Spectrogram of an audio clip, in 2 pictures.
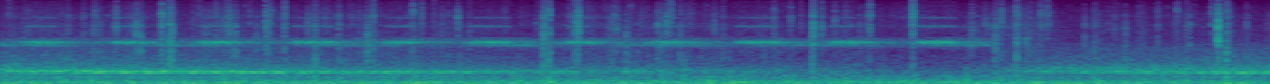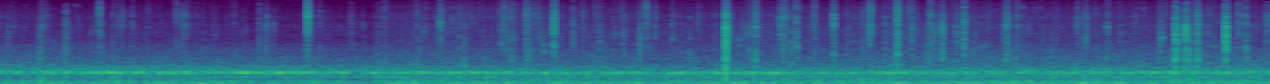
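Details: Crickets chirping near a forest cabin: a high, evenly pulsed trill for about five seconds, then fading, over a steady lower hum, with a crackling fire and low blowing wind throughout.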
